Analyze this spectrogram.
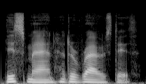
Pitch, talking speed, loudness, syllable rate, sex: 105 Hz, 205 wpm, -17 LUFS, 5.0 syllables/s, male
